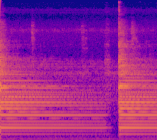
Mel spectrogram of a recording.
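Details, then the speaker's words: Fender Strat-style guitar after lowering the bridge saddle and evening its height screws: open strum rings clean and sustains, second strum just as clear; no fret buzz. "no buzzing. So what causes the buzz is, if it's too low, it'll actually hit the fret, and it'll cause a buzz."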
